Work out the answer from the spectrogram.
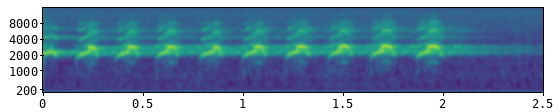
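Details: Osprey chicks competing at a nest in a leaning old pine in Kurzeme, Latvia, 11 September 2024: a clear series of eight piping, slightly buzzy whistled chirps, about four per second, on a quiet background.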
